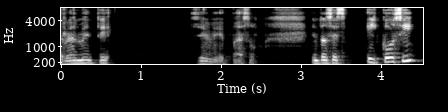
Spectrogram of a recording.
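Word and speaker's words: εἴκοσι: Entonces, si encontramos un diptongo que es EI, se pronuncia solamente I. Ejemplo, tenemos ICOSI.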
